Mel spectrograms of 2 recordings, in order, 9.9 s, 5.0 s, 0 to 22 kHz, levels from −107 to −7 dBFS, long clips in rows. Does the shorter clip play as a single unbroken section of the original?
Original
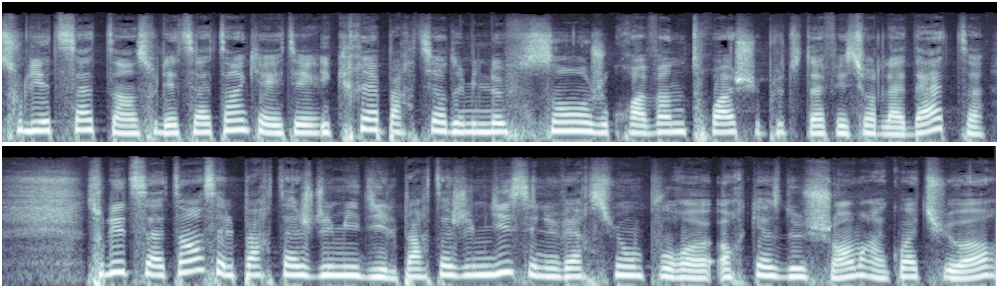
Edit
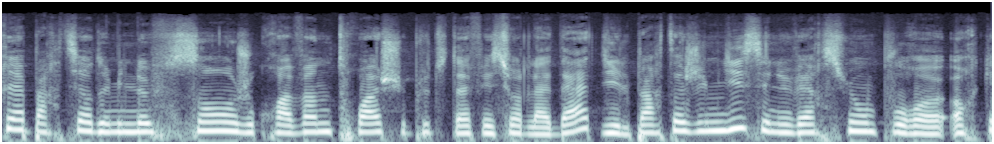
no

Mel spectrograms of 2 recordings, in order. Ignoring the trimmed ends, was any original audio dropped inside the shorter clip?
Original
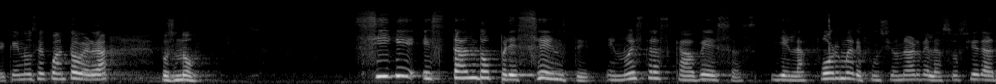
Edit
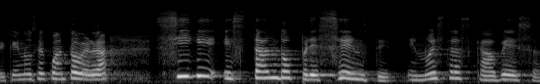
yes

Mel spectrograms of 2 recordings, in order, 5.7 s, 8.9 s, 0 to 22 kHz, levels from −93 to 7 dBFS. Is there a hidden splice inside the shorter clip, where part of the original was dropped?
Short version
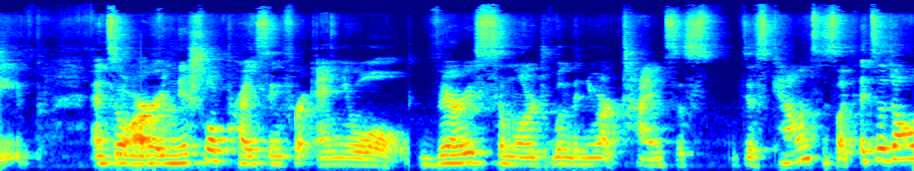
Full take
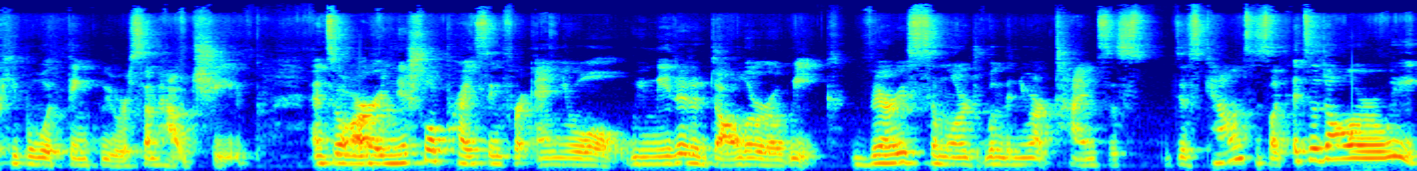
yes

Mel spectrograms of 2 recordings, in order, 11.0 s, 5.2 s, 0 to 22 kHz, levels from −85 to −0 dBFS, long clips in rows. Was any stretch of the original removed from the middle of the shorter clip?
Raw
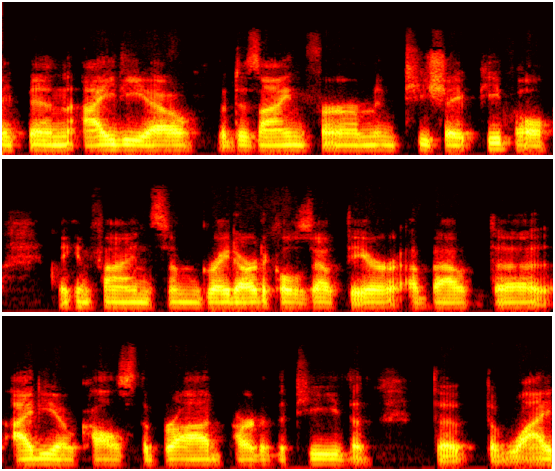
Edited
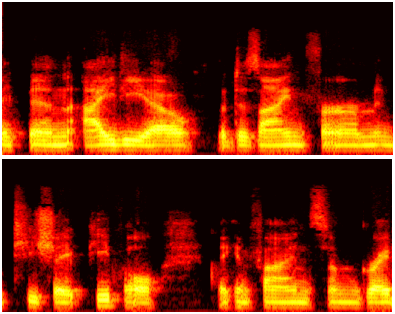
no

